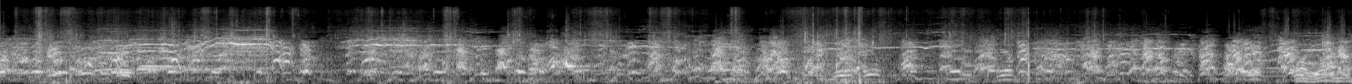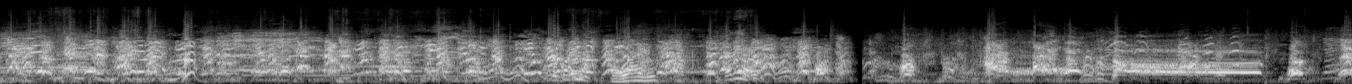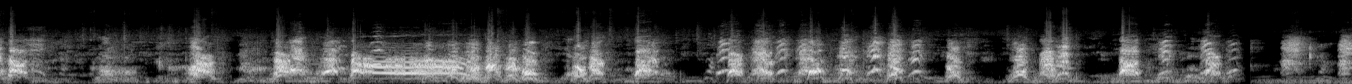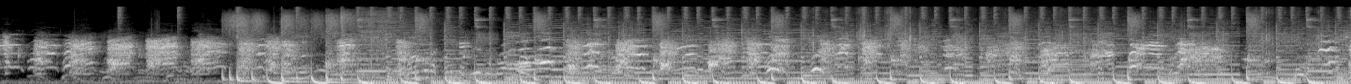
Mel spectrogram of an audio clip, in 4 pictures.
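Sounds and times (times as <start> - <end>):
dogs barking and yelping: 0.0 - 54.0.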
